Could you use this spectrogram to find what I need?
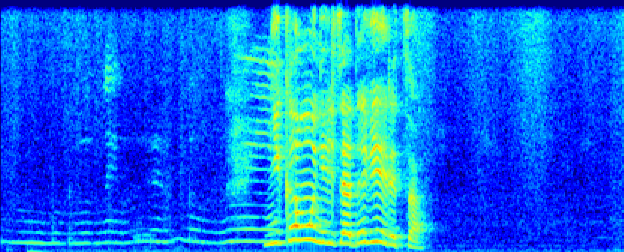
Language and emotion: Russian, angry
